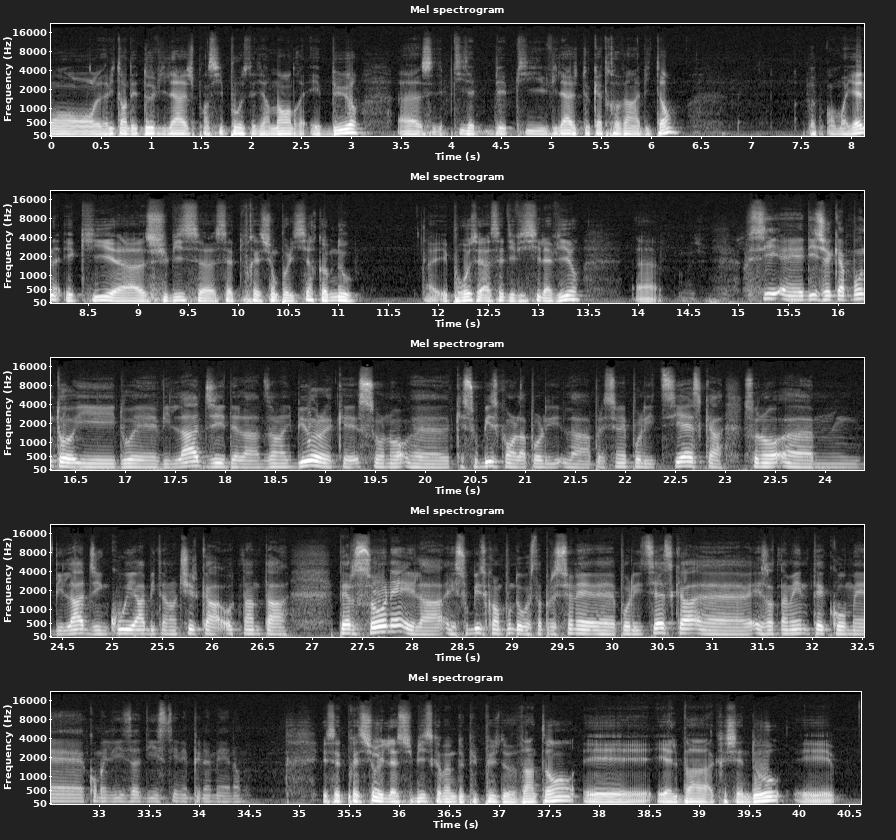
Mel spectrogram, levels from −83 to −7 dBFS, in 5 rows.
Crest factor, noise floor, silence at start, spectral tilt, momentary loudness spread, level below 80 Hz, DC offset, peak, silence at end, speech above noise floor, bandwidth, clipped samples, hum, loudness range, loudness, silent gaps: 14 dB; -47 dBFS; 0 s; -6 dB/octave; 12 LU; -34 dBFS; under 0.1%; 0 dBFS; 0.25 s; 33 dB; 15.5 kHz; under 0.1%; none; 4 LU; -15 LUFS; none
